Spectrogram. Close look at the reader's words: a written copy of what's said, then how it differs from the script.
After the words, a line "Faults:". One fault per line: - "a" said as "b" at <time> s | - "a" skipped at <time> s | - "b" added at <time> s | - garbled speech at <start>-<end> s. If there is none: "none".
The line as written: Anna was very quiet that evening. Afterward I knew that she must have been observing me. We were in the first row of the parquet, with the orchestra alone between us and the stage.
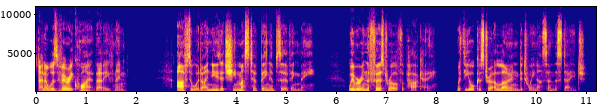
Anna was very quiet that evening. Afterward I knew that she must have been observing me. We were in the first row of the parquet, with the orchestra alone between us and the stage.
Faults:
none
